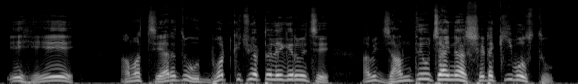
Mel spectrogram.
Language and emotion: Bengali, disgusted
